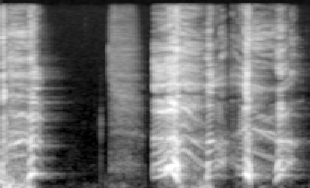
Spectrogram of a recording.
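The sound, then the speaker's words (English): A man fakes a cough as a pretend illness. He makes a few voiced, throaty bursts, and the middle one is the longest and loudest. There are gaps of quiet between the bursts. “oh, oh, I have a terrible cough on me, doctor.”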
